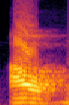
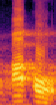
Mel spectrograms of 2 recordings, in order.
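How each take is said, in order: First: আও as one gliding syllable; joined vowels. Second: আও broken into আ and ও; separated vowels. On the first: Teacher modelling the right reading, আও joined up. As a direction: run আ straight into ও in আও. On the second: Teacher warning what not to say, আও split in two. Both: Shown as a demonstration. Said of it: "not আও".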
